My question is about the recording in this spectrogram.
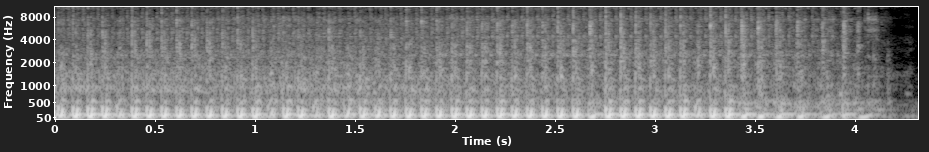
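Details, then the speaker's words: Predator 224 Max Performance single-cylinder that wouldn't idle, after adjusting valve lash, choke off: steady, even thump around 300 per minute, unbroken, then shut off. Normal idle, problem fixed. "Alright guys, so she sounds good. I think we got our problem licked."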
